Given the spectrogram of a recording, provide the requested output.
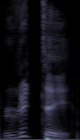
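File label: "lutter", French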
